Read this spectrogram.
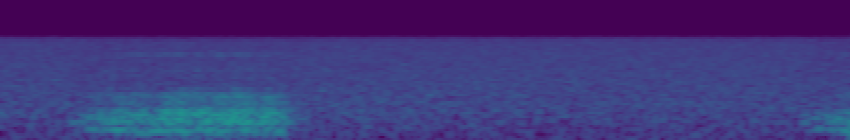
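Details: Dog named Colline asleep and snoring, a noise likened to stomach growling: one full buzzy, rattling snore near the start and the beginning of a second at the very end.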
